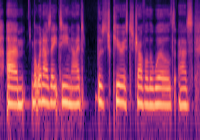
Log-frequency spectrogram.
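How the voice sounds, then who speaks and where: In a British accent, the speaker talks at a moderate pace in a monotone, flat way, on a very clean recording with a silent background and a dry, close sound with no echo. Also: woman. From northern England. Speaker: social entrepreneur. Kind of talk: interview storytelling. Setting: podcast.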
